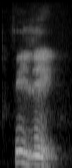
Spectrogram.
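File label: "fizik", Malay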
